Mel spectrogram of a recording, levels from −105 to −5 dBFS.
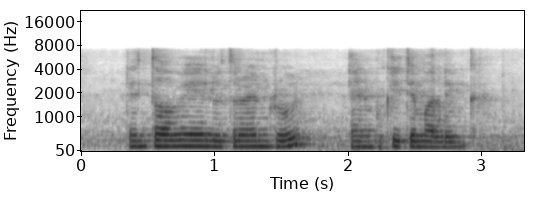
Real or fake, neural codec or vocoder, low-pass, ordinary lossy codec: fake; codec, 24 kHz, 3.1 kbps, DualCodec; 7.2 kHz; none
